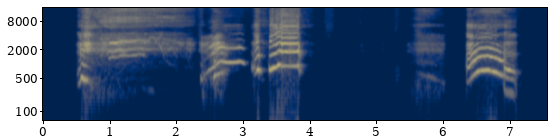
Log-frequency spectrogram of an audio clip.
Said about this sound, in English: Oh, we're both singing right now. I'm screaming.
